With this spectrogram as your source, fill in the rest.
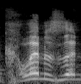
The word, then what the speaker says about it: Clemson: And the biggest game this weekend in college football is none other than the Clemson Tigers, and you do pronounce Clemson with a Z.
